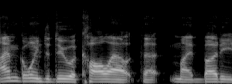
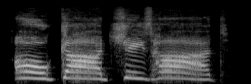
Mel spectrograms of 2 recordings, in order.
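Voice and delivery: very high, blurted, drawn-out yell. Retelling what a friend yelled in the theater: imitating DJ Driggs yelling. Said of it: "our buddy DJ Driggs at this moment in the theater yelled".

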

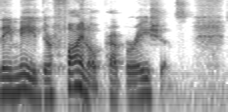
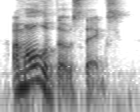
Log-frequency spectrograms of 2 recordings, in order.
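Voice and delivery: ordinary delivery, nothing marked

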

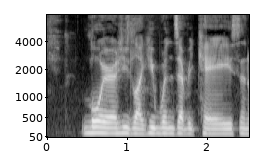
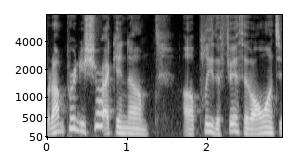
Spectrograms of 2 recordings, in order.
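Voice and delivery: put-on thick Southern accent with drawl. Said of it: "with the biggest Southern accent".

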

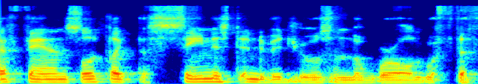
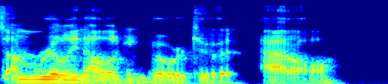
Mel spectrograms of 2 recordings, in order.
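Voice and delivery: normal talking voice

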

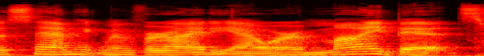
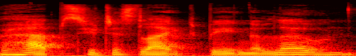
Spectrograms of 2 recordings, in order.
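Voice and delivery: put-on grave, deadly earnest, very serious, dramatic tone. Recapping an episode, acting out Seven's line to him, mock-serious Seven impression. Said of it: "she says it very seriously".

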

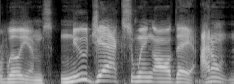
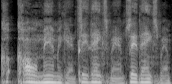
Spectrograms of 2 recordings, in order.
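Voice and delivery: fast, hushed, rushed stage half-whisper; 3 semitones lower than usual. Retelling what the man beside them half-whispered at the window, retelling a half-whisper. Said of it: "he's whispering".

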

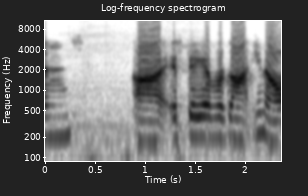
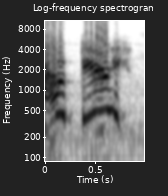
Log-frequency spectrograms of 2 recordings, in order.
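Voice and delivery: mock very high, full-on screaming shriek; 13 semitones higher than usual. Retelling chasing a girl down the street, acting out screaming at her. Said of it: "like totally screaming at her".

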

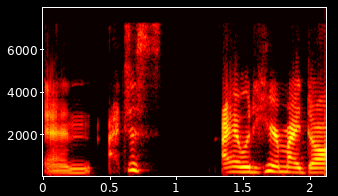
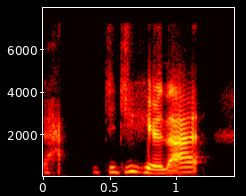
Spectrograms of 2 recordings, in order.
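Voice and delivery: put-on abrupt, sudden, startled and alarmed voice. Retelling how waking up suddenly sounds: imitating waking up suddenly. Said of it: "I wake up a lot really suddenly".

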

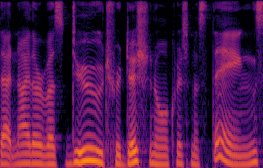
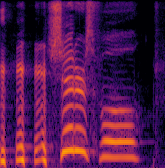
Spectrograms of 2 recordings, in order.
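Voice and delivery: loud, high-pitched, belted-out character voice; 9 semitones higher, 5 dB louder than usual. Quoting a movie line, asking if the delivery was right: Randy Quaid impression. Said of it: "as close to being Randy Quaid".

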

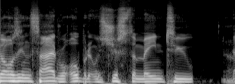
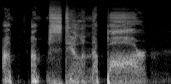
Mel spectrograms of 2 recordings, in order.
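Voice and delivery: mock whispered call, quieter. Speaker retells a 3 a.m. call from someone locked in a bar, retelling a whisper. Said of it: "Why are you whispering?".

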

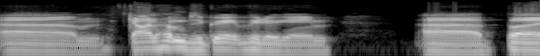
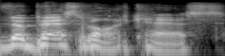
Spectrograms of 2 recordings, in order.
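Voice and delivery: mock impression, boastful bragging tone, higher pitch. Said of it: "tweet at Real Donald Trump".

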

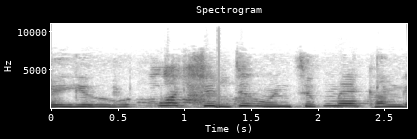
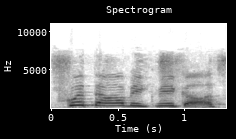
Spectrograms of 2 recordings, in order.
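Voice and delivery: strong, full-on Swiss accent, pitched up; 5 semitones higher than usual. Answering a request to give a full swiss accent: full swiss accent. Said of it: "Could you give us a full Swiss accent?".

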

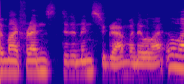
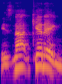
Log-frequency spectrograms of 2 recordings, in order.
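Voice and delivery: put-on awkward delivery, slower. Retelling a film screening, the speaker quotes Fincher: imitating Fincher, awkward. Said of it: "Fincher awkwardly goes".

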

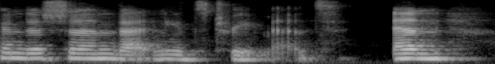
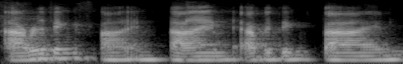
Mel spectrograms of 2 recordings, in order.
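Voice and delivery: low, mechanical cartoon robot voice; 4 semitones lower, 4 dB quieter than usual. Quoting a cartoon meme about everything burning: robot voice. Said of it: "That's the robot voice in my head".

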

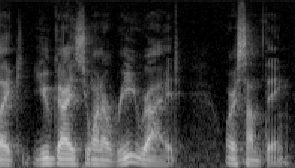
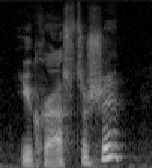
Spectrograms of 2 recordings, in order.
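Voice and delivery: thick, heavily sarcastic, mocking tone; 5 dB quieter than usual. Speaker retelling a woman's reply about the broken ride, imitating her sarcastic tone. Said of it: "so sarcastic".

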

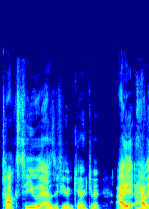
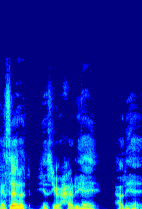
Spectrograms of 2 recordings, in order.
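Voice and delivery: soft, quiet, soothing, calming host voice; 3 dB quieter than usual. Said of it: "He's just a very quiet, very s-, calming voice".

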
